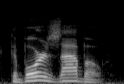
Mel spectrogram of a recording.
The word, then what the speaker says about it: Gabor Szabo: And the song's ending jam was based on the 1966 song Gypsy Queen, originally written and performed by an Hungarian guitarist, Gabor Szabo.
